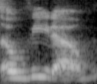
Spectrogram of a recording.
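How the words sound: The name is said in an English way. This is how the town's name is said today. "That's the anglicized pronunciation"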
